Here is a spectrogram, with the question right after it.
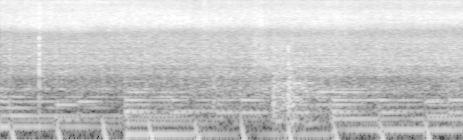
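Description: Garlicky leafy greens wilting in a hot pan, a loud continuous sizzle and crackle of frying with repeated scraping stirring strokes, close up and without talk.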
